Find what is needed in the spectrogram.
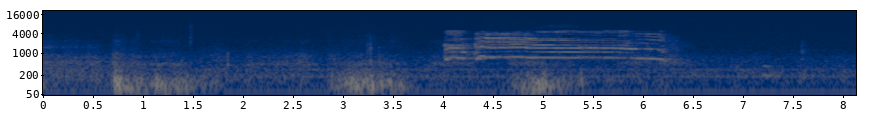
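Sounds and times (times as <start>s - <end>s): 
dull thuds: 0.7s - 1.2s
rooster crowing: 4.0s - 6.4s.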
